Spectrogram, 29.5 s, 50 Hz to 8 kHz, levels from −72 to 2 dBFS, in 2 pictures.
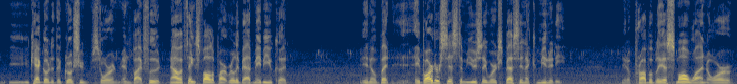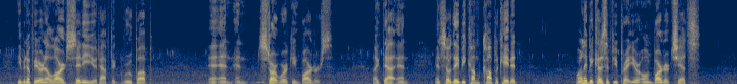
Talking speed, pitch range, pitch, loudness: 155 wpm, 110-140 Hz, 125 Hz, -19 LUFS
